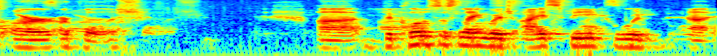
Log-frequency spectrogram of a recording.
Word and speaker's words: KLOS: German um so the the line over the O gives you that o sound it's close just like you know this object is close to me I've heard a lot of different pronunciations of it but uh yeah it's it's close guitars just like uh you know we're uh you know close as in distance I guess perfect good to know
